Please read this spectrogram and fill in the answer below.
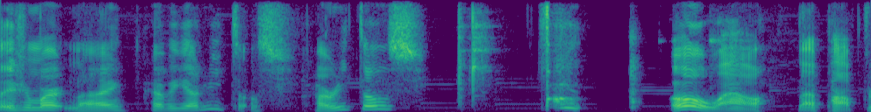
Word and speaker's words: Jarritos: And I went to my local Asian Mart and I have jarritos. Jarritos? Oh, wow. That popped really loud. Also hit me in the neck, because J is pronounced H in Spanish.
